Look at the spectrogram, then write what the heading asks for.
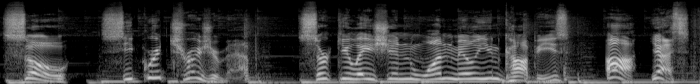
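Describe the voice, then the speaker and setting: Bright, cautious cartoon moose. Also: male voice, extremely high pitch, huge pitch swings, takes it slowly, faint music behind, full character voice. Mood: pondering. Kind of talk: animated children's cartoon voice acting.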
